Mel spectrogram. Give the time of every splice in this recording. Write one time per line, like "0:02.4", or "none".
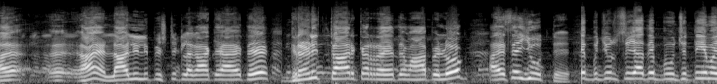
0:02.8
0:05.8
